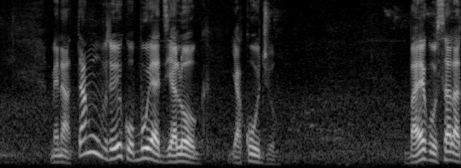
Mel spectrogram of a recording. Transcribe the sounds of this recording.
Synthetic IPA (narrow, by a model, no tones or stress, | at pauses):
mɛna̰taŋɡutoikobujadialɔɡ | ja̰kod͡ʒo̰ | bajekosala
